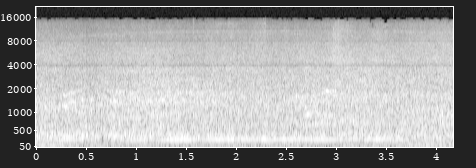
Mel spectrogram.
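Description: Outdoor sports-ground ambience: a steady low rumble with shouting voices. A flat, steady tone holds from about a second in until just before the end.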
